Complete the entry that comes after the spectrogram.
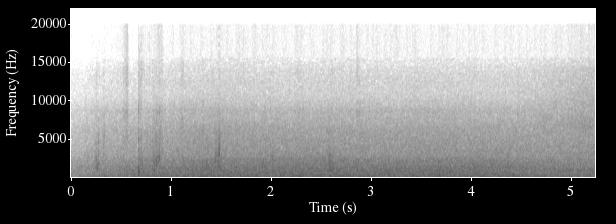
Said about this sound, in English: I think I can even hear the waterfall from here.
